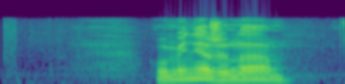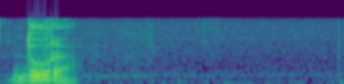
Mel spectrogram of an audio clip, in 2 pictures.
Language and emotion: Russian, angry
